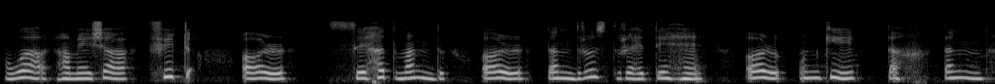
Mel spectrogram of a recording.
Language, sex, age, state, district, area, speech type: Urdu, female, 18-30, Bihar, Supaul, rural, spontaneous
